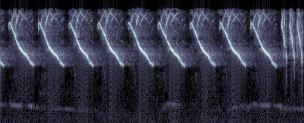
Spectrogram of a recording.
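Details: Canary in full song giving steady, evenly spaced downslurred whistled notes, about three per second, ending in a quick rattling burst.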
